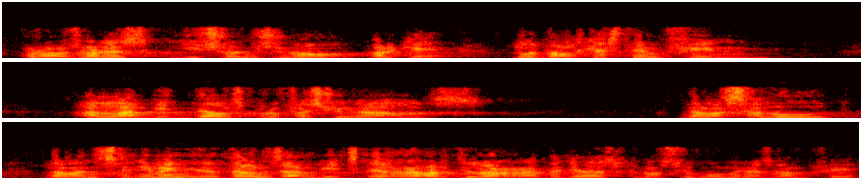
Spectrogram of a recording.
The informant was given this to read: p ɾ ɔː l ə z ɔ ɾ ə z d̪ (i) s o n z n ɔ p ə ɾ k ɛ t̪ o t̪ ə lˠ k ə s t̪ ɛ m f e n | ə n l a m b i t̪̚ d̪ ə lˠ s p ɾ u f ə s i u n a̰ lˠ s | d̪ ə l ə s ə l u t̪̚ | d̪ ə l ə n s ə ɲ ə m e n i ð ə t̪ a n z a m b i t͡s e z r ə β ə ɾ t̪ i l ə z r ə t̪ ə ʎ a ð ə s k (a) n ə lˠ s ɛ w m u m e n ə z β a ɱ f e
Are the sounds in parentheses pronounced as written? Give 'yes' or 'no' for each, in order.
yes, no

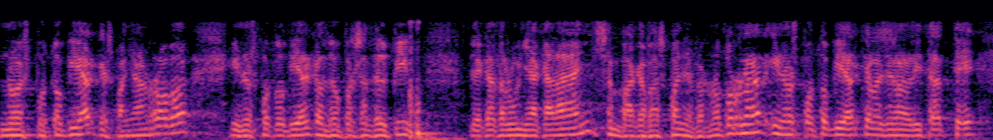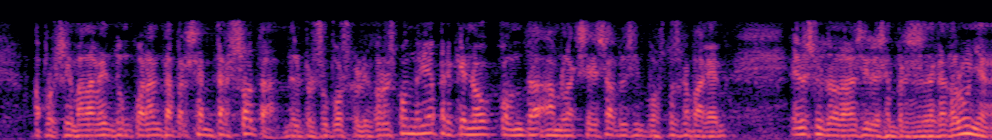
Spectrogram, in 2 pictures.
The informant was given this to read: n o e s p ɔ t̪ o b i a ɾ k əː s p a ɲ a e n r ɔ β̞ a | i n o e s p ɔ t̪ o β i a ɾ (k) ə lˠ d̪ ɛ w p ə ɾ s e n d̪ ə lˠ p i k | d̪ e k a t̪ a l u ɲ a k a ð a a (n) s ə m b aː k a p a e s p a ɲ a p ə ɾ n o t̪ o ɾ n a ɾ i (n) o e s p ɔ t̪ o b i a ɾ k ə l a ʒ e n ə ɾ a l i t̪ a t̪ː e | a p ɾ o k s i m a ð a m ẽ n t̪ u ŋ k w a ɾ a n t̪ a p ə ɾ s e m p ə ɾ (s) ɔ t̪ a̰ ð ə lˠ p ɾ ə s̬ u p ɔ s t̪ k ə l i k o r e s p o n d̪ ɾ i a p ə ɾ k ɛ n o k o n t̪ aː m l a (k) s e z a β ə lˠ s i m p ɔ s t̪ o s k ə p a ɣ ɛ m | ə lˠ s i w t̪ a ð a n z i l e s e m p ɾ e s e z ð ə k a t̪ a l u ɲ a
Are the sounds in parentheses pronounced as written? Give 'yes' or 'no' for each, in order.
yes, no, yes, yes, yes

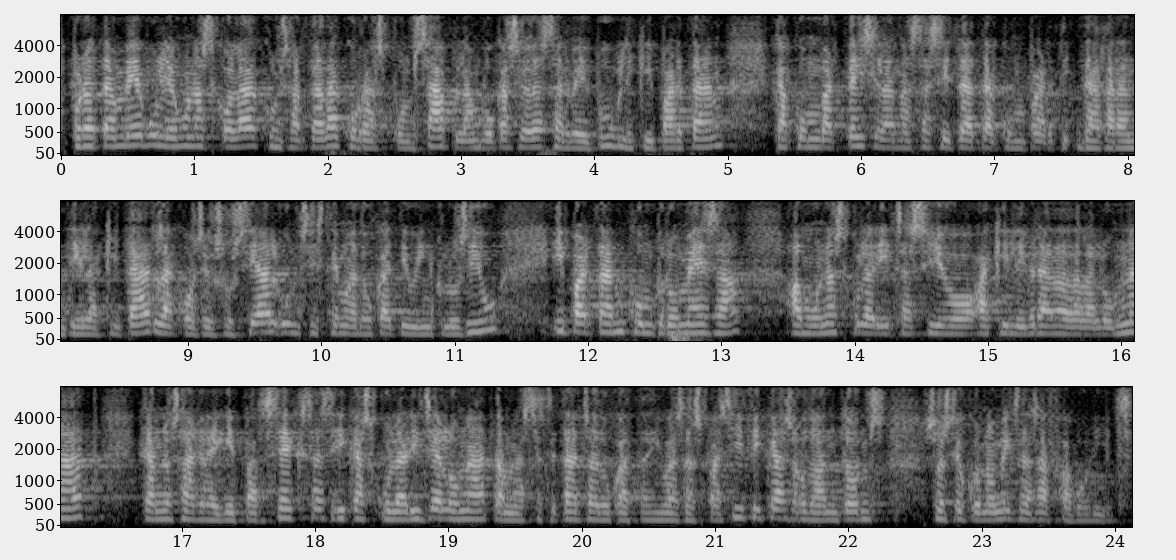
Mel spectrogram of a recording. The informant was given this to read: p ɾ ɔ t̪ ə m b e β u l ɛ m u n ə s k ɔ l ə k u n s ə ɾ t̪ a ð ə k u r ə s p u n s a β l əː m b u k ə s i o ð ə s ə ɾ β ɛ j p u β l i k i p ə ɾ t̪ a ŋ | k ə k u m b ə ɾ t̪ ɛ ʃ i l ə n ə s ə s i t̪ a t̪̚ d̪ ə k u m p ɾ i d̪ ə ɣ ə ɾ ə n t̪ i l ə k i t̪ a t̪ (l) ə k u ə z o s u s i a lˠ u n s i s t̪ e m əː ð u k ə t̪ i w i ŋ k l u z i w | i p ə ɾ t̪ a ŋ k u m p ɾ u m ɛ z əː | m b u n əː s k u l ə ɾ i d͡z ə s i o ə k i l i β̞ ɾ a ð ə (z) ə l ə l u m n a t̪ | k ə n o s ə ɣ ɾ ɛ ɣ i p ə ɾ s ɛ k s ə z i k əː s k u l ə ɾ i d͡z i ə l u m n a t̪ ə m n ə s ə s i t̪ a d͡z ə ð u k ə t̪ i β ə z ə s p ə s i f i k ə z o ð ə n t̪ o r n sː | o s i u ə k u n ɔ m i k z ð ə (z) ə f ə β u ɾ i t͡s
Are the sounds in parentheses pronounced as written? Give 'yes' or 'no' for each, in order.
yes, no, yes

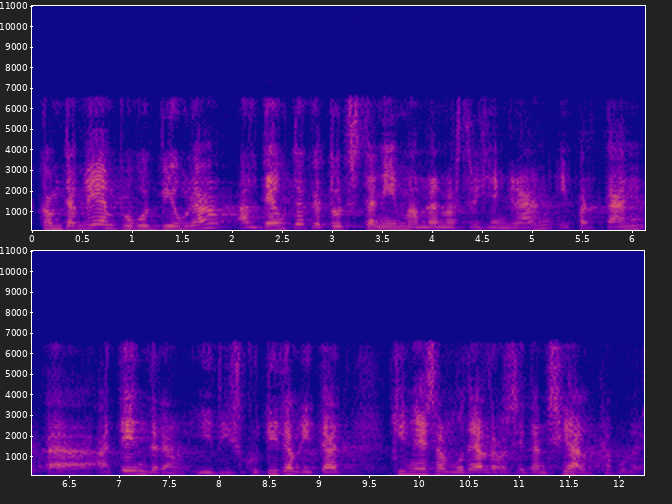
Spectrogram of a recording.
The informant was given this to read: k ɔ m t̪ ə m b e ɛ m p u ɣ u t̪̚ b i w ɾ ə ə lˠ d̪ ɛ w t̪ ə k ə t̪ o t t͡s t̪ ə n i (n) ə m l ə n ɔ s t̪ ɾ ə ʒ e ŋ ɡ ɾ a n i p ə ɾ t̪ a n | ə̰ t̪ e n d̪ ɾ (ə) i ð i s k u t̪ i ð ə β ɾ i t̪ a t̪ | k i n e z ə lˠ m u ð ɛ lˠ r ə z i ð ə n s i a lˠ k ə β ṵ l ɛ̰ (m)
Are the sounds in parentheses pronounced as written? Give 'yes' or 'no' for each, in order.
no, yes, yes

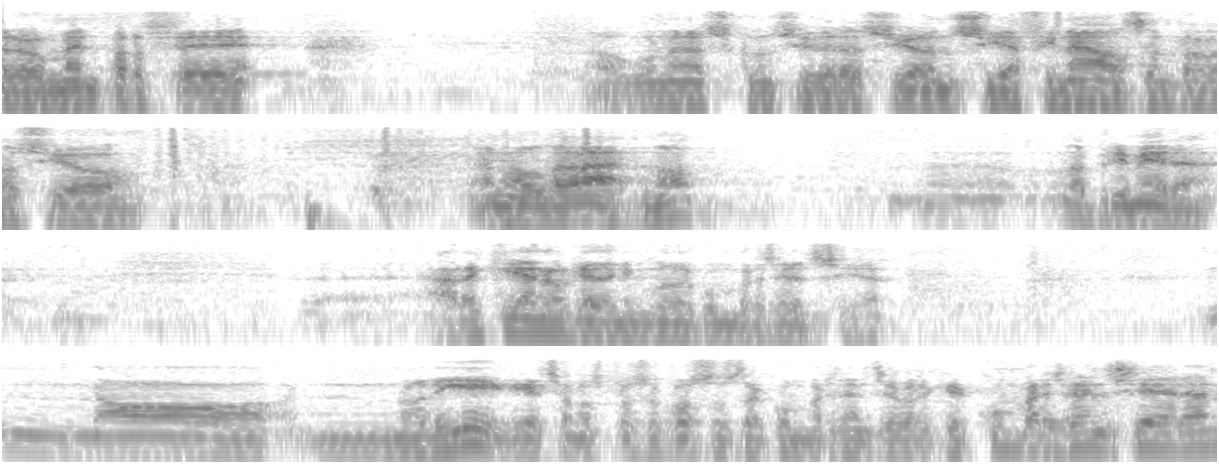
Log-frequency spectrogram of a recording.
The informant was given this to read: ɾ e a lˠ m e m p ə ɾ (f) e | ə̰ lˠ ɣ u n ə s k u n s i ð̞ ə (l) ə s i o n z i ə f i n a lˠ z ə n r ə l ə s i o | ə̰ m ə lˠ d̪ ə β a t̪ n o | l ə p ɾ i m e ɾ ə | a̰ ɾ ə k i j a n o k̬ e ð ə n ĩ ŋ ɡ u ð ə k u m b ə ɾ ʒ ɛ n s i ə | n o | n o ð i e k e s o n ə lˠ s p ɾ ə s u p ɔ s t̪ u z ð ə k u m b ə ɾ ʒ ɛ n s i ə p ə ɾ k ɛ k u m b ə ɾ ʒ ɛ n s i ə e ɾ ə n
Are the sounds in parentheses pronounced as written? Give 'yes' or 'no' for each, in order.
yes, no

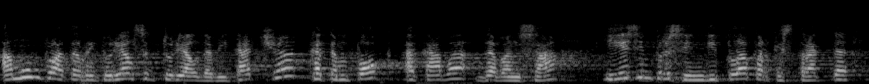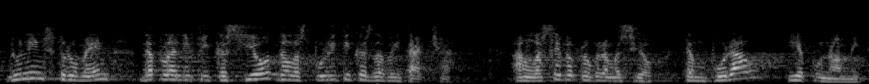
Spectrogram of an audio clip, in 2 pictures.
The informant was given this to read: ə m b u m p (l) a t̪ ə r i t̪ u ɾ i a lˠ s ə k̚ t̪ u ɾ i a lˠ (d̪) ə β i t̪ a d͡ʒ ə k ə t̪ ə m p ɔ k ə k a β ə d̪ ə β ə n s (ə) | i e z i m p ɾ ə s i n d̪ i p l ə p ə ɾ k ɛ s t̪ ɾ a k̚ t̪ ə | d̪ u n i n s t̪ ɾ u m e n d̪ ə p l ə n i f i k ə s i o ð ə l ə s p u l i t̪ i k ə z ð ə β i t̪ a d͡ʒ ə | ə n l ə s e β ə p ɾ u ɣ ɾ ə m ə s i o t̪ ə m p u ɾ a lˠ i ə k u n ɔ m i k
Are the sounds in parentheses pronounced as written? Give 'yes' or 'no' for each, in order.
yes, yes, no

